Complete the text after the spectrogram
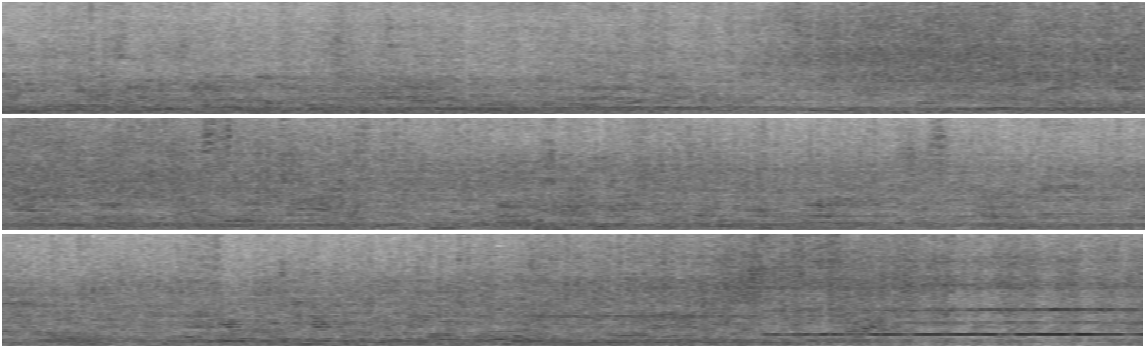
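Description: Many people chatter around in a busy echoing hall.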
